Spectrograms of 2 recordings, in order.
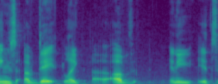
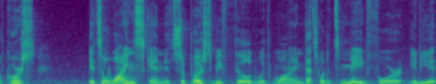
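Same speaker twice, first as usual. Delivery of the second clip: plain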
